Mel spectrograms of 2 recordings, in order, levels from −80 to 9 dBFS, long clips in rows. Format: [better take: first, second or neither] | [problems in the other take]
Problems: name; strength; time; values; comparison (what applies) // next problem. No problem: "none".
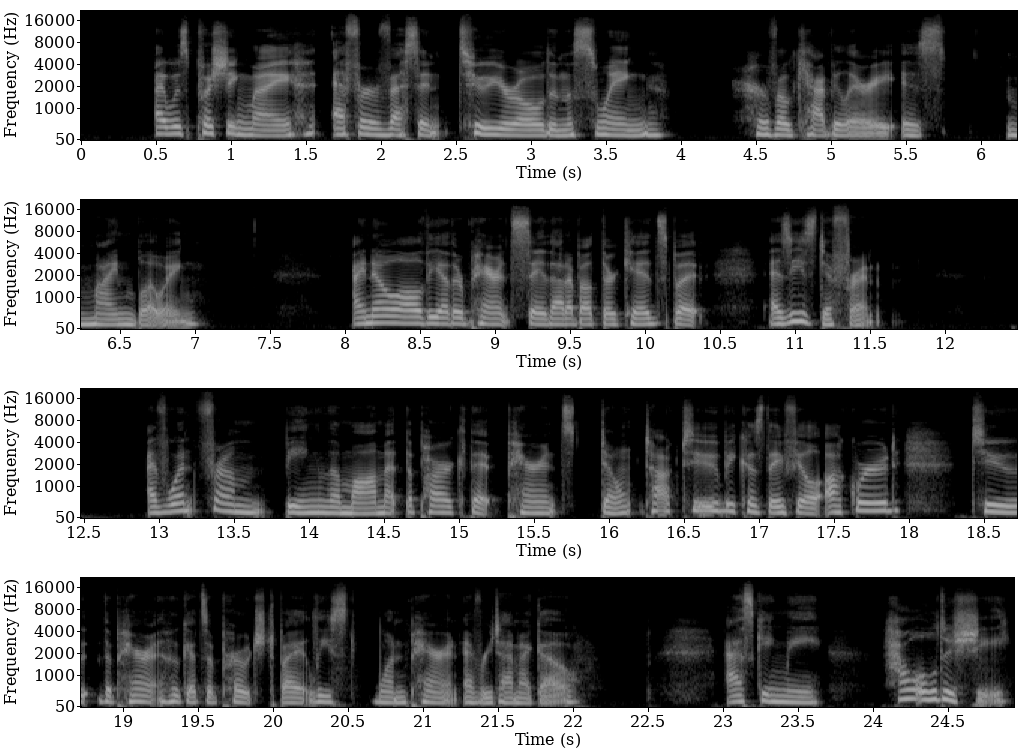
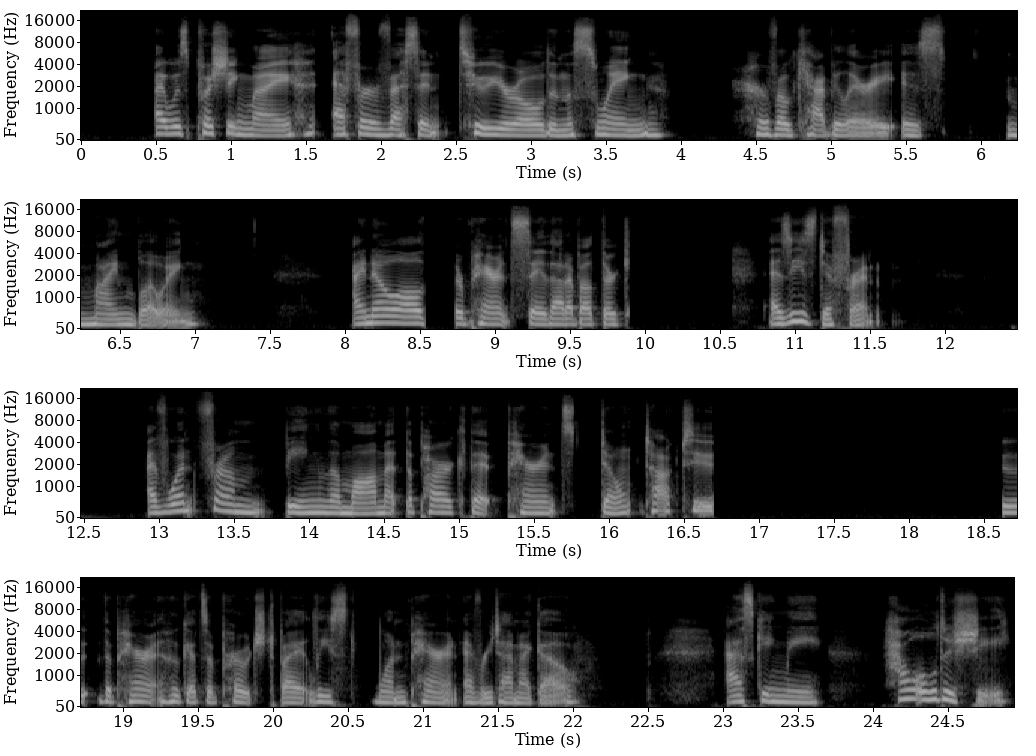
first | audio cutting out; at 8.5 s, at 10 s for 0.5 s and at 17 s for 2 s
